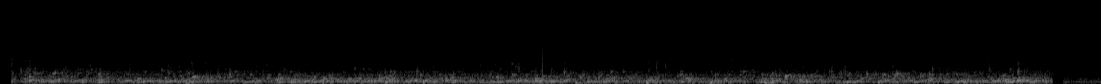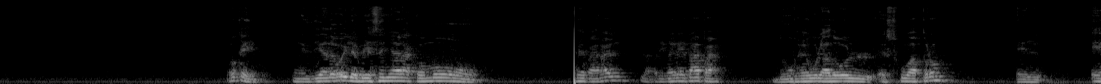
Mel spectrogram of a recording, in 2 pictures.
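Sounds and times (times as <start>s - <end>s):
underwater bubbling: 0.1s - 10.6s
low rumbling water: 0.1s - 11.7s.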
